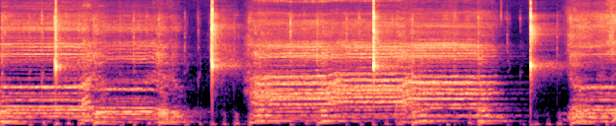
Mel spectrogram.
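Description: Male vocal group singing a cappella, wordless held harmony chords over a low bass line, breaking off briefly twice. Sharp finger snaps mark the beat about every two seconds.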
